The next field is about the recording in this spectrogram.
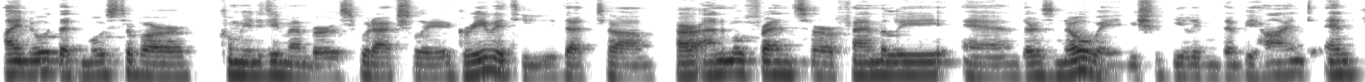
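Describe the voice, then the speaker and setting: A man hosts a conversation, his voice husky and slightly breathy. He talks earnestly and haltingly, circling back with fillers and restarts as he works through his thoughts. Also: medium pitch, little pitch movement, rough recording. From Czech Republic. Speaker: veterinarian podcast host. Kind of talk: casual interview conversation.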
